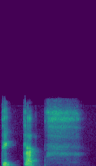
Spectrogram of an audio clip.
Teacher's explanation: Si esta palabra aguda termina en doble consonante, mira cómo estas palabras terminan en doble consonante. Son agudas porque la mayor fuerza de voz está en la última sílaba.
